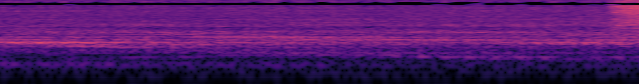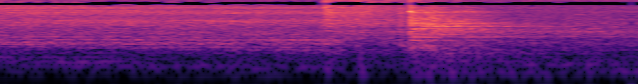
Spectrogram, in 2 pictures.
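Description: Tube laser cutting machine moving its front chuck along the bed: a steady machine whine with a rasping grind, joined about halfway by a rising hiss. A sudden loud burst of hissing comes near the end.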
